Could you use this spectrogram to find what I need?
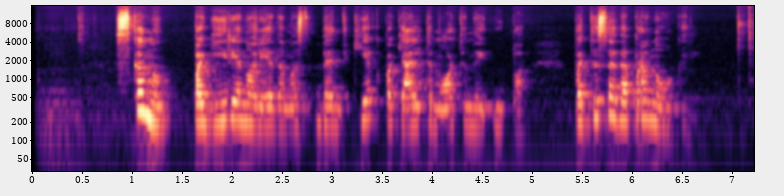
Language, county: Lithuanian, Kaunas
